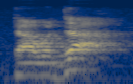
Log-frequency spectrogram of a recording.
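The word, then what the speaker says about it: דוד: Okay, quick side note, King David, his name in the Hebrew is Da Wa Da. Da Wa Da, right? That's how you pronounce his name.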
